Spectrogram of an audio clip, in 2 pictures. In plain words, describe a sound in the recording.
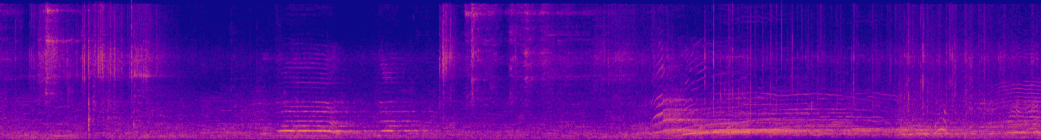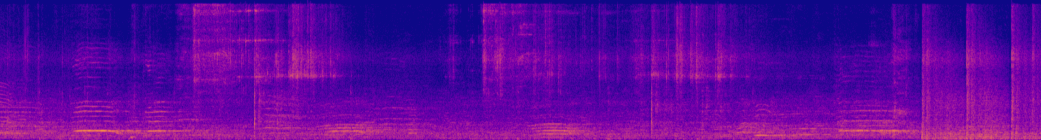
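A crowd of onlookers murmurs and cheers.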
